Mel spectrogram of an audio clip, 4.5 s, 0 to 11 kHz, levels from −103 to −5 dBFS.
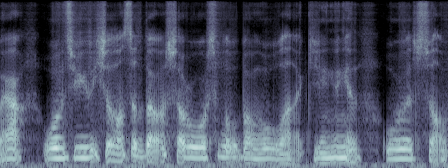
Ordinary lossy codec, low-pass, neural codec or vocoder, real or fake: none; none; autoencoder, 22.05 kHz, a latent of 192 numbers a frame, VITS, trained on many speakers; fake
